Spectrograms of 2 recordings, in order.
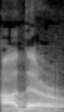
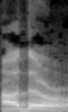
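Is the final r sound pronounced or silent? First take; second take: pronounced; pronounced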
